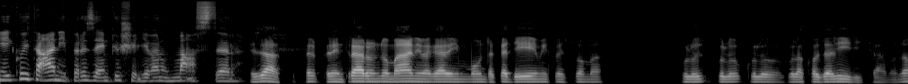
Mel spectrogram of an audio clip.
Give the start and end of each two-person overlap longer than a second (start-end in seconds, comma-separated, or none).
none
